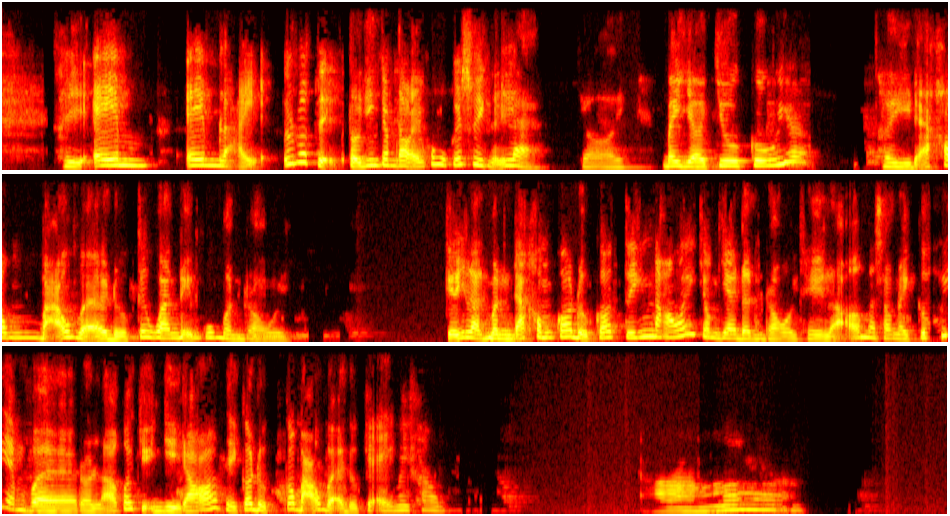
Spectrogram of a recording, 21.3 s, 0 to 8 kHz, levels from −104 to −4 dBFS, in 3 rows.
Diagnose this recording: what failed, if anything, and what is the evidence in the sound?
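A faint delayed copy of the speech, trailing by 428 ms and roughly 20 to 30 dB below it, appears at 0.24–0.33, 2.34–3.65, 5.72–6.6, 8.05–9.84, 11.95–13.12 and 14.11–18.09 s. This echo leak sits in call processing, likely residual loudspeaker pickup the echo canceller failed to subtract.

The room background falls by about 40 dB at 6.21–6.37 s and again at 19.46–19.82 s, each dip recovering within a fraction of a second. This is background gated by the echo canceller: its suppressor clamped the microphone while it judged the loudspeaker active.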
